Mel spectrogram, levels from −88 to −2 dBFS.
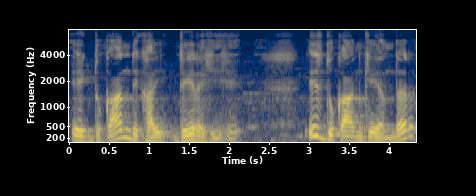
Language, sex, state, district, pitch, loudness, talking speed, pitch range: Hindi, male, Madhya Pradesh, Dhar, 115 Hz, -18 LUFS, 140 wpm, 110-130 Hz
